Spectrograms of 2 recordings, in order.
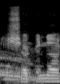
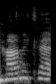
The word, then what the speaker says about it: Hanukkah: Happy Shuckanuck or hey, something. I don't know. Nothing personal. I love you. That's Hanukkah. That's not phonetically. It's spelled at all. Nope. Happy Hanukkah, everyone.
